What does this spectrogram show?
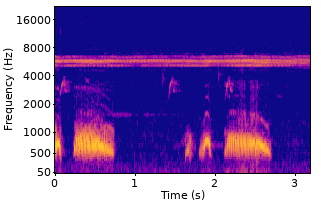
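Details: Spotted dove in the wild, called during decoy luring, gives a long, buzzy coo, two quick short notes, then another drawn-out, gently falling coo. A thin constant high whine runs behind it.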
